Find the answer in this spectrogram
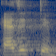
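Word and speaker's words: adjective: আমরা অনেকে বানানের সাথে উচ্চারণ মিলিয়ে পড়ার জন্য পড়ি অ্যাডজেক্টিভ। না ভাই, এটা হচ্ছে ভুল উচ্চারণ, ঠিক আছে? আপনার আমার তো এই বর্তমান প্রতিযোগিতামূলক পরিবেশে যদি পড়ালেখা করতে হয় তাহলে তো ভুল প্রোনাউন্সিয়েশন করা যাবে না। তাহলে আমরা সঠিক উচ্চারণটা হচ্ছে কি? অ্যাডজেক্টিভ। তাহলে কি? অ্যাডজেক্টিভ, ডি উচ্চারণ হবে না।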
